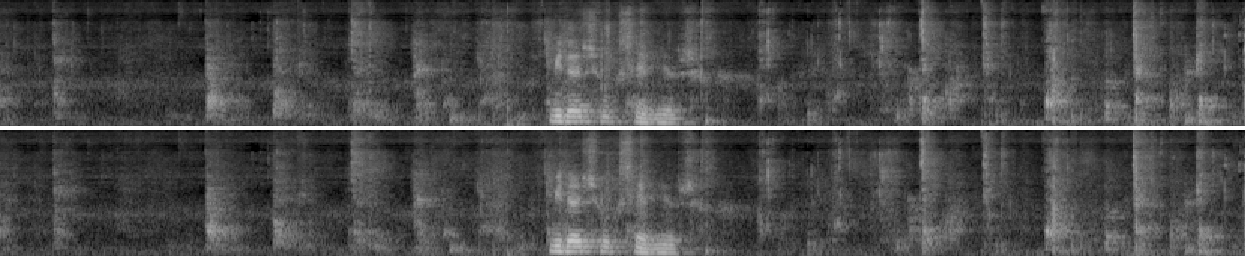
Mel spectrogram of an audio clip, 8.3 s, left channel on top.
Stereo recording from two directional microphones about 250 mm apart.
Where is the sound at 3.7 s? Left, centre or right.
Centre.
